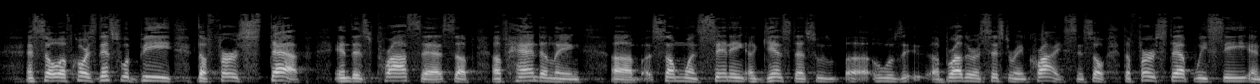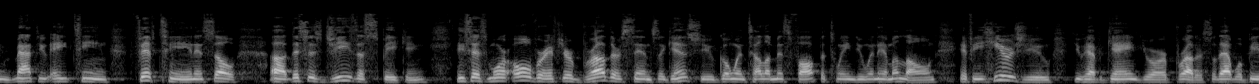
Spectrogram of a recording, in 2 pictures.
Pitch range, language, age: 120-175 Hz, English, 50-69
